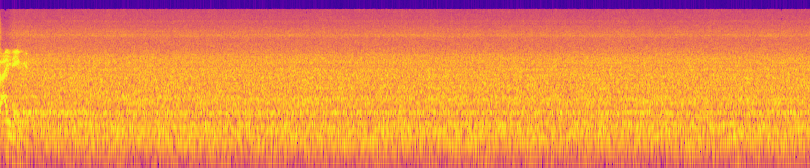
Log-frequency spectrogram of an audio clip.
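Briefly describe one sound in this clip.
A laser engraving machine hums steadily with a whirring fan.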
